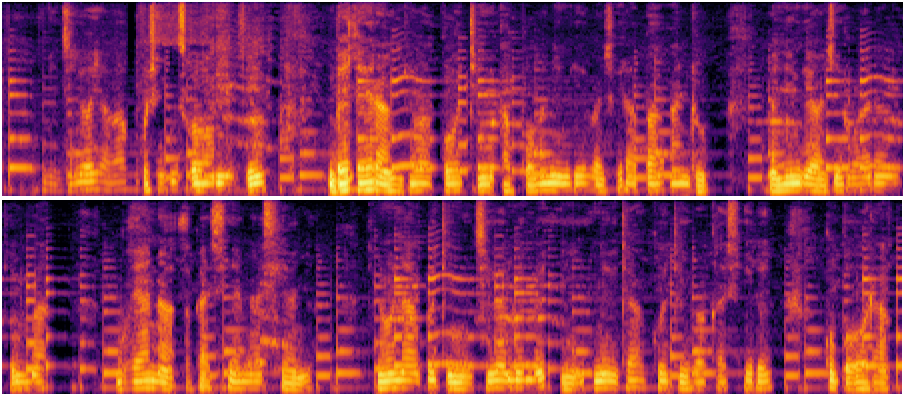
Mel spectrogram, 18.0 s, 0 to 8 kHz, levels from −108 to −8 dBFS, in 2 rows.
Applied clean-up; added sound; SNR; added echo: neural mask model RNNoise.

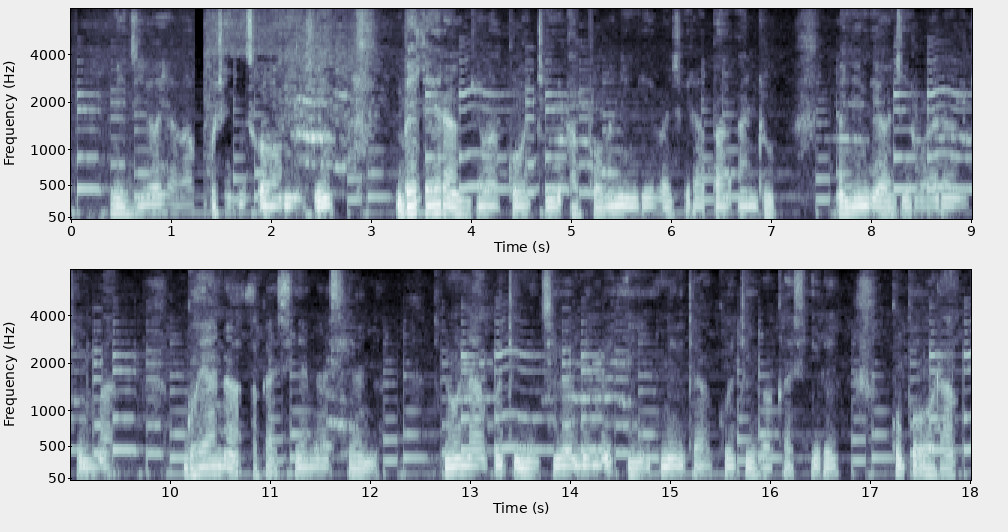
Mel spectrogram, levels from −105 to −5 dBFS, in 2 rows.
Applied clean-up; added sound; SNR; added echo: none; Electric guitar; 12 dB; none.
